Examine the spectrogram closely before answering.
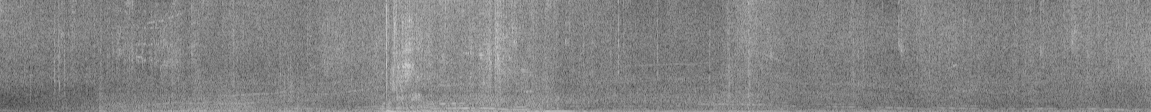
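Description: A vehicle engine hums and roars as it drives over rough ground.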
